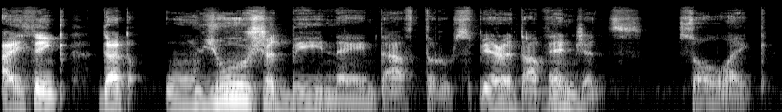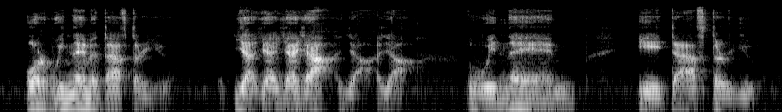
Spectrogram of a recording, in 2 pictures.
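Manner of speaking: loud, booming put-on monster voice. Role-play game, speaker voicing the Minotaur while naming a spirit: Minotaur voice. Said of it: "after I start talking is actually when I start doing the Minotaur voice".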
